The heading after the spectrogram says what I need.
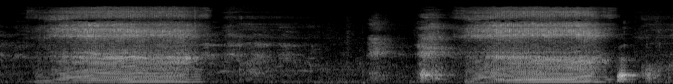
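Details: Snoring from a young person who fell asleep first on a hunting trip, while companions talk nearby.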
